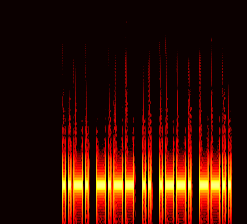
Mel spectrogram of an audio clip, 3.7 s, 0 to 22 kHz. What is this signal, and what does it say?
Morse code, heard as a keyed tone, about 28 wpm, 700 Hz. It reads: FYIPZ
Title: Code Groups - 5 Letter:Numbers - 28wpm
